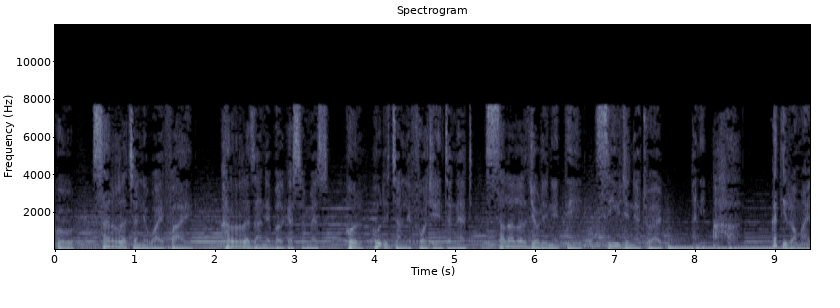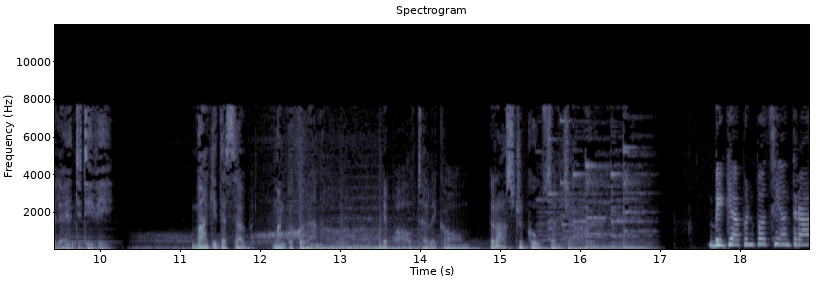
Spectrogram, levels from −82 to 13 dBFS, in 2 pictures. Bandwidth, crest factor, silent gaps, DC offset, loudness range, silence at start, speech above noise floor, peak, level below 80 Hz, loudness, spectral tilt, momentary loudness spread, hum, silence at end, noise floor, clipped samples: 8 kHz; 22 dB; none; under 0.1%; 3 LU; 0 s; 37 dB; -6 dBFS; -36 dBFS; -29 LUFS; -5 dB/octave; 6 LU; none; 0 s; -65 dBFS; under 0.1%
